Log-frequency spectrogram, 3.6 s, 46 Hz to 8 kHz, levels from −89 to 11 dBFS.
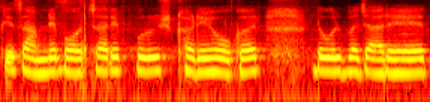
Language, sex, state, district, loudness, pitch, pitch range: Hindi, female, Uttar Pradesh, Jalaun, -17 LUFS, 215 Hz, 205-225 Hz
